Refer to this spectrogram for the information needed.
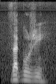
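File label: "Zac wzhi" Good afternoon!, San Lucas Quiaviní Zapotec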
